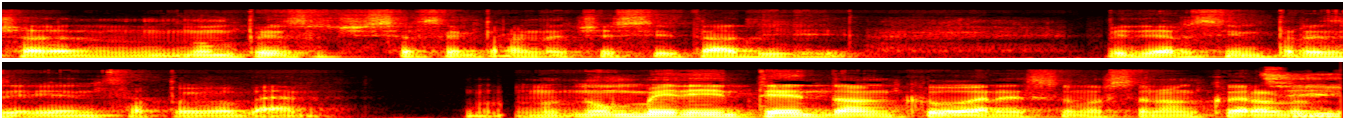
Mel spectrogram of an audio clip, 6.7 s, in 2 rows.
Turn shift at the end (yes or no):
yes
